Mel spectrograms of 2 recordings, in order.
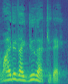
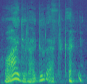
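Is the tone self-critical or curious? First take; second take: self-critical; curious. First: It sounds frustrated and self-critical. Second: It sounds curious and open.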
